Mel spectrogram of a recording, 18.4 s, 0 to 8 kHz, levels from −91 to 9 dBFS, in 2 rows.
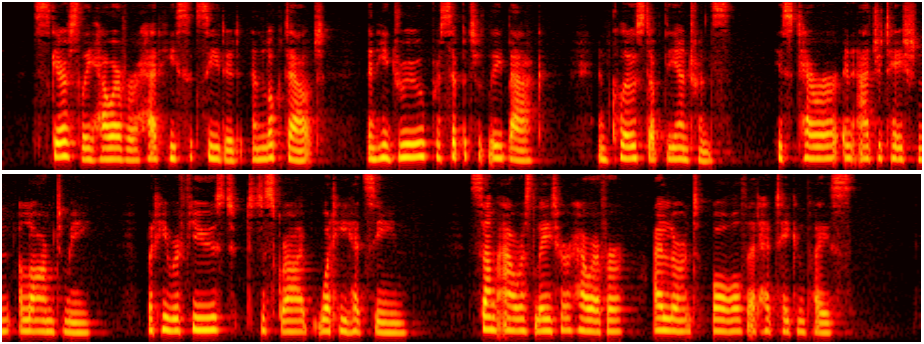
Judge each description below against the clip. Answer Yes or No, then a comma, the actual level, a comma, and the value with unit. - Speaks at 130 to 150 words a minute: Yes, average, 145 wpm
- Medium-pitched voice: No, high, 205 Hz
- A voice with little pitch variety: Yes, narrow, 2.2 semitones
